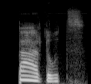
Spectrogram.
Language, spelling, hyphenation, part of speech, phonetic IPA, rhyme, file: Hungarian, párduc, pár‧duc, noun, [ˈpaːrdut͡s], -ut͡s, Hu-párduc.ogg
- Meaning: panther (big cat of genus Panthera)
